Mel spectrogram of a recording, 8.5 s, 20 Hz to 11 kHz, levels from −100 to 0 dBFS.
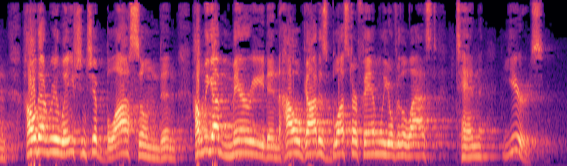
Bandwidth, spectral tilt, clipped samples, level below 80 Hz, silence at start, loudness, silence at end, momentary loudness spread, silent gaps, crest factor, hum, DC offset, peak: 11 kHz; -4 dB/octave; 0.1%; -50 dBFS; 0 s; -13 LUFS; 0.35 s; 15 LU; none; 14 dB; none; under 0.1%; 0 dBFS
